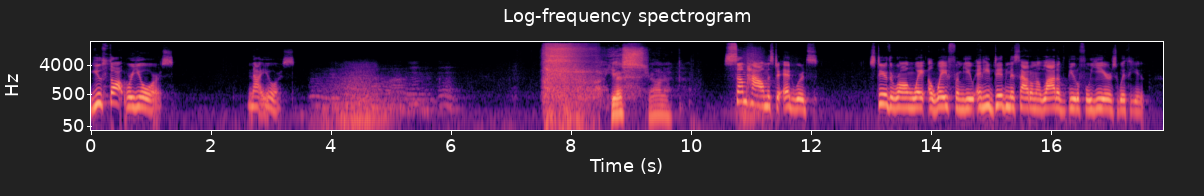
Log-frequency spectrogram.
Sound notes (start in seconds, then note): 7.5 exhales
